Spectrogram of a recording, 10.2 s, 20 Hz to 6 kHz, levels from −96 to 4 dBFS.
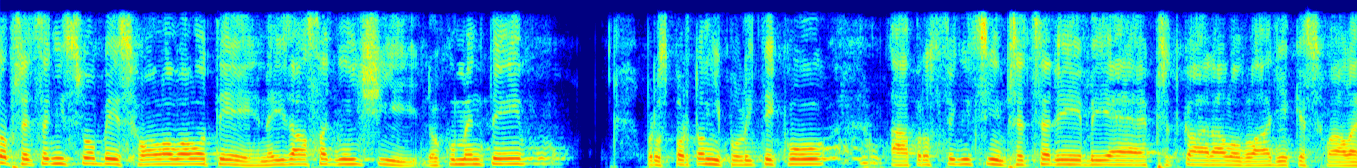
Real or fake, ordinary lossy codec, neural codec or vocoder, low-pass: fake; AAC, 48 kbps; codec, 16 kHz, 4.8 kbps, FACodec; 5.4 kHz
